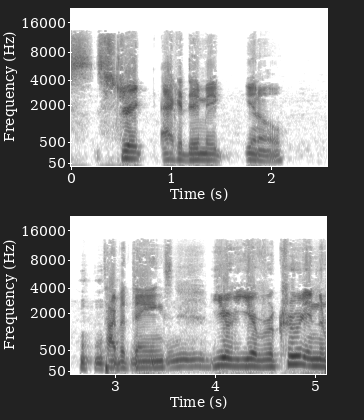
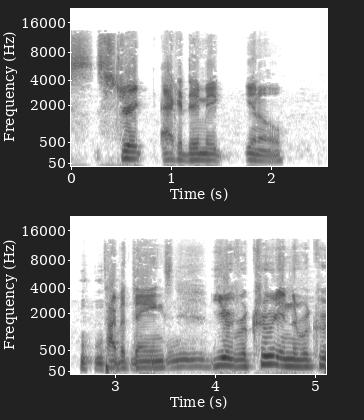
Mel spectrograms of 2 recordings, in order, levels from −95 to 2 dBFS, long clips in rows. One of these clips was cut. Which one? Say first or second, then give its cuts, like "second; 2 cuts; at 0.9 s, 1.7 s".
second; 1 cut; at 4.2 s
